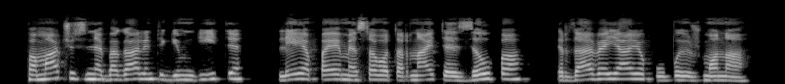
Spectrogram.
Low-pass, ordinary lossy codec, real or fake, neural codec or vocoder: 14.4 kHz; MP3, 48 kbps; fake; autoencoder, 48 kHz, 128 numbers a frame, DAC-VAE, trained on Japanese speech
